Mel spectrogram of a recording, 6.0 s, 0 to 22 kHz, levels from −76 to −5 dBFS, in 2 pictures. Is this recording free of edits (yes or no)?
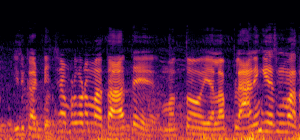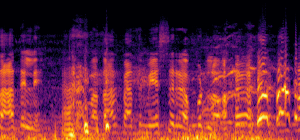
yes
